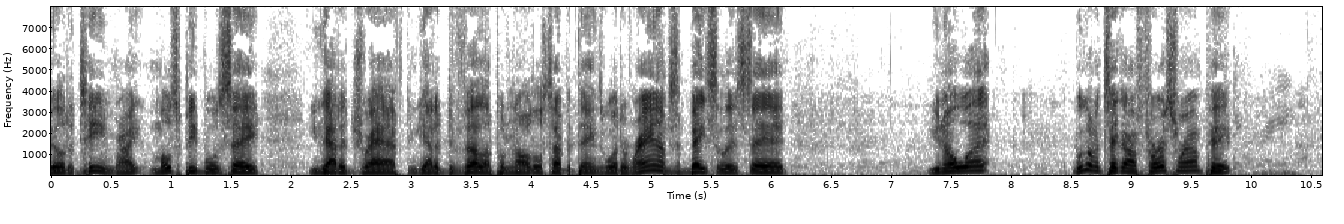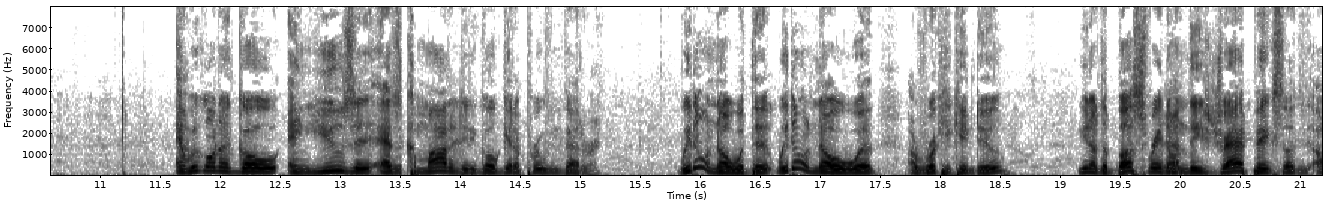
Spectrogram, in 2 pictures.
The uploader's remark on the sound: live from Radio Row in LA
